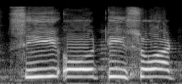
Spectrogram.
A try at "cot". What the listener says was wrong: C बरोबर काय येते मग कशाला शॉर्ट म्हणाले कॉट म्हण.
